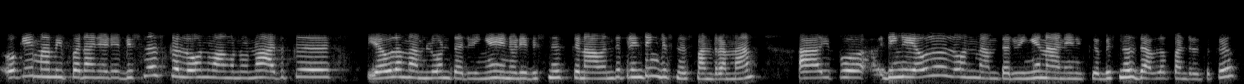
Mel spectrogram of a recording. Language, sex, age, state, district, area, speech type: Tamil, female, 18-30, Tamil Nadu, Vellore, urban, conversation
